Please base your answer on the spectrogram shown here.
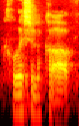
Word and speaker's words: Kalashnikov: Kalashnikov. Yeah. Kalashnikov. Exactly, Russian. Yeah. Yeah. Like the creator of.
